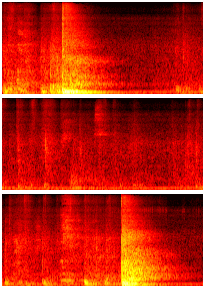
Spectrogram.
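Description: Bodies thud heavily onto a padded mat.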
